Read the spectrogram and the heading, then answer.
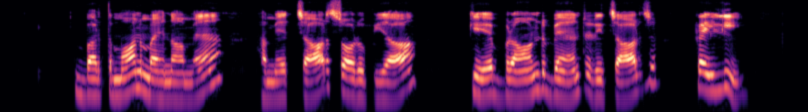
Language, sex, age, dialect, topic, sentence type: Magahi, male, 25-30, Western, banking, statement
